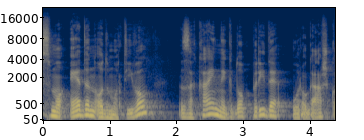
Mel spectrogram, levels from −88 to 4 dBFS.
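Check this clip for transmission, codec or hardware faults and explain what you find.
Checking this clip turns up no faults to explain.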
